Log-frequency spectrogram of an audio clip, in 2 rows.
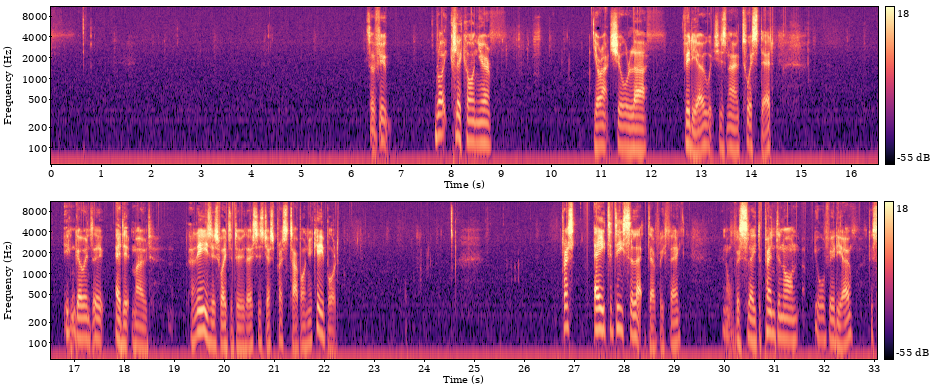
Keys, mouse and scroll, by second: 0.0-0.5 scroll down 2, 2.9 scroll up 1, 7.7 right click, 21.2 Tab, 27.8 a.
